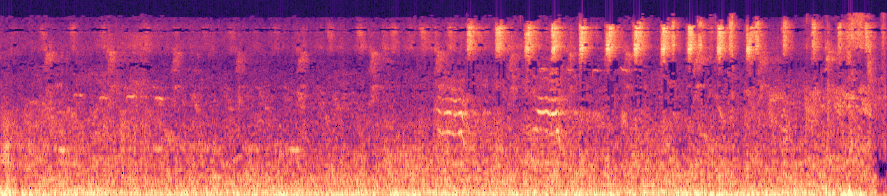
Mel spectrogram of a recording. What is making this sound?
Yoyetta celis, a cicada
